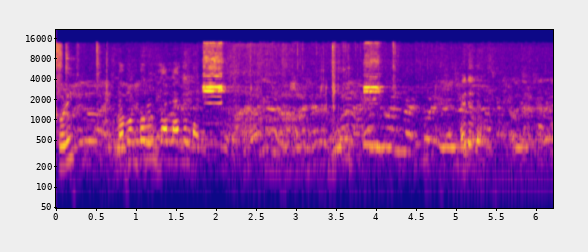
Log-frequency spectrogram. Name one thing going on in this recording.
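Men and women talk in a bustling outdoor crowd.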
